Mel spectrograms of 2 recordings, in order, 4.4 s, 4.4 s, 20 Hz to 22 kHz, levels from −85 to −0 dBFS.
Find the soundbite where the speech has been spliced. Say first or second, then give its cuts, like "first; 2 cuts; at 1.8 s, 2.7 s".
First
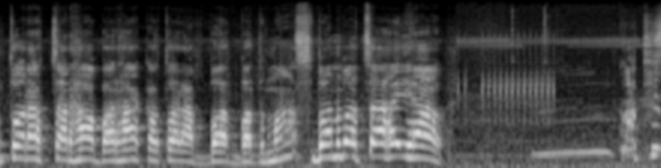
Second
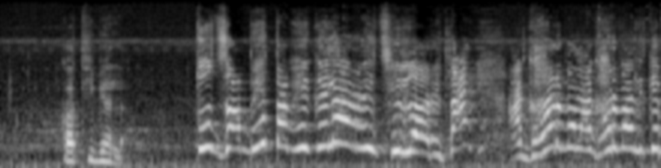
first; 1 cut; at 3.0 s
